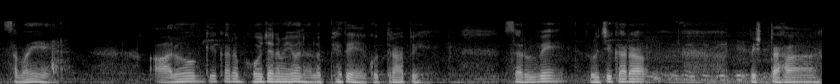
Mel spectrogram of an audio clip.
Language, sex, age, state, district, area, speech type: Sanskrit, male, 18-30, Karnataka, Uttara Kannada, rural, spontaneous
